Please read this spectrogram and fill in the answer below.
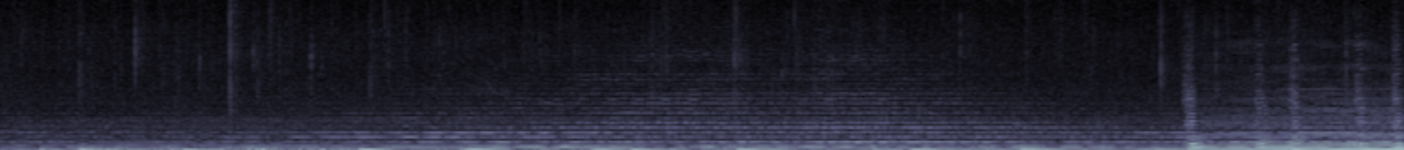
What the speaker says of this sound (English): Rain and a spring thunderstorm.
